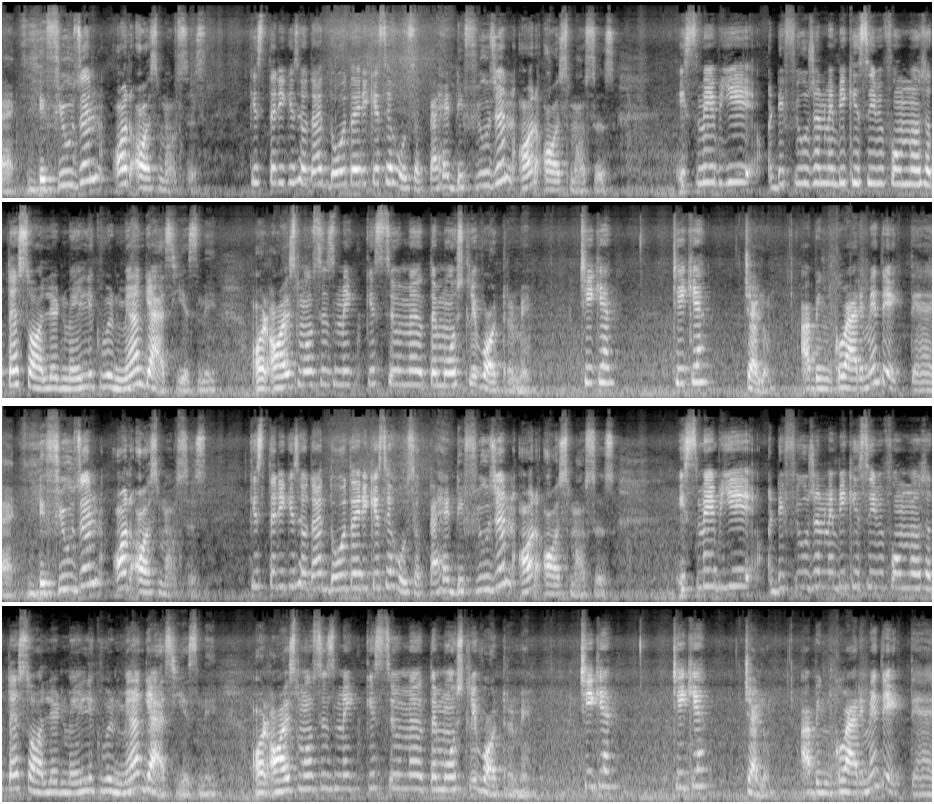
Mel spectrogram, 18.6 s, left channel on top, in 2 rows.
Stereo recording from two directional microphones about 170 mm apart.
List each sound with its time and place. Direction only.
0.0 s a woman's voice: 20° left (ahead or behind)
